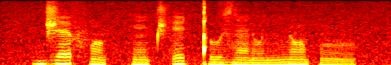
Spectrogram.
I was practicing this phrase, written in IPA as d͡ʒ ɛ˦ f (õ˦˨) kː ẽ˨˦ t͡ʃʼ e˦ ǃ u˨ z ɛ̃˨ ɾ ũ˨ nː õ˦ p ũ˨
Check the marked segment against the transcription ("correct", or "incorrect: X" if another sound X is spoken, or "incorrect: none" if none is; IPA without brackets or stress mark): incorrect: õ˨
